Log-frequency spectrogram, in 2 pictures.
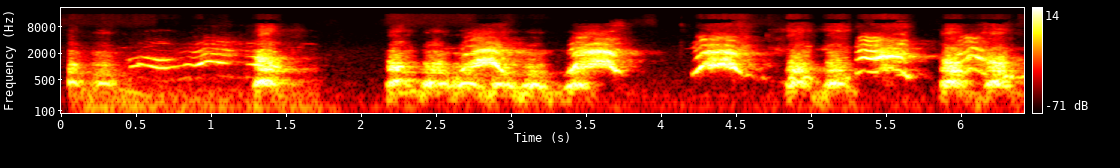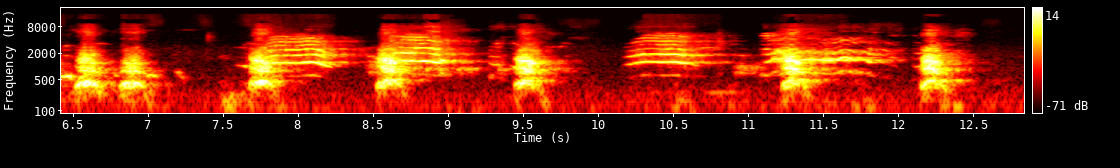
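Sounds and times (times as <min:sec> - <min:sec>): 
scared dog barking and yelping with whining and screechy cries: 0:00.0 - 0:00.6, 0:01.2 - 0:03.7, 0:04.8 - 0:09.8, 0:11.1 - 0:12.5.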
